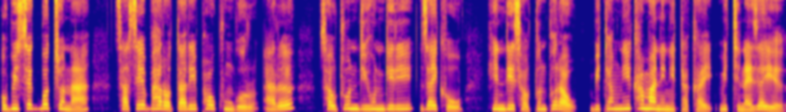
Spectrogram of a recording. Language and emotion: Bodo, neutral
